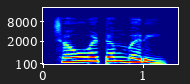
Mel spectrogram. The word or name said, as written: ಚೌವಟಂಬರಿ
